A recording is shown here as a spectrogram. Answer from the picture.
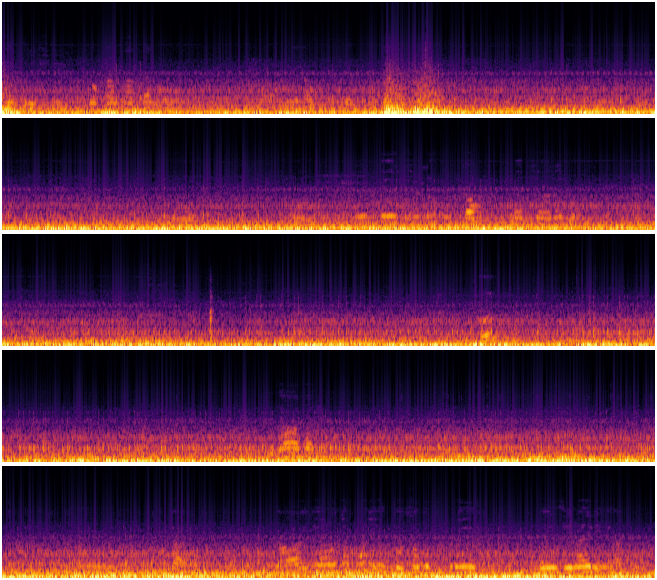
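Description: Car cabin noise while driving: a steady low engine and road drone that drops in pitch about halfway through, with a sharp knock about four seconds in.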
